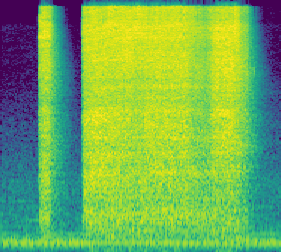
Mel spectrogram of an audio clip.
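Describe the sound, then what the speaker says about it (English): Loud, close blasts of compressed air forced into a rusted, grease-dried walk-behind mower wheel: a short hissing burst, a brief gap, then a long steady roaring hiss of about two and a half seconds. "I'm gonna put some compressed air in there"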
